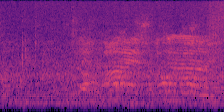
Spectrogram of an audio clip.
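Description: Distant raised voices on a football ground, faint against the steady outdoor field noise, growing a little in the second half.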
